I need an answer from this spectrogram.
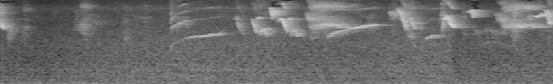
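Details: After a near-silent start, a black throat mule (canary hybrid) begins singing: a rising whistle, then bright trills and rapid chirping phrases that grow busier toward the end.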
